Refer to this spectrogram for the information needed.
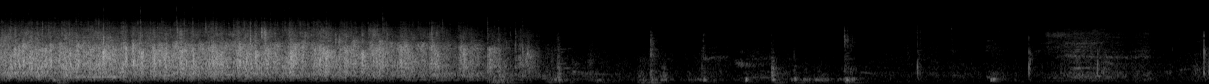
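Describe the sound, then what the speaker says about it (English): A crowd at an academic honors reception claps loudly for several seconds, then the applause fades into a few scattered claps and small room noises. "Very impressed with all the cheering, the woo-hoos."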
